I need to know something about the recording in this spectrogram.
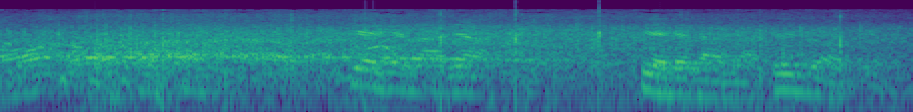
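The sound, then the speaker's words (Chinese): Sustained, dense applause from an audience at a two-man stage performance with Guo Degang in Jinan, China, fills the whole stretch at a steady, loud level, with a man's voice speaking faintly over the clapping. “谢谢大家给我一个人的掌声， 两个人上台表演，给您一个人的掌声啊， 再拍是给你拍的了。”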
